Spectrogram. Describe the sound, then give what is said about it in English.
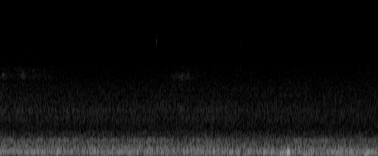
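A deep, steady rumble of team car engines in a cycling race convoy, waiting in second gear, constant for the whole stretch, with no voices and no clear changes in pitch. “All the team cars are raring to go behind me.”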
